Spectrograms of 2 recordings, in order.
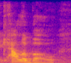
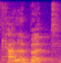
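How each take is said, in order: First: The name is said with a French-style pronunciation. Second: The name is said with a Flemish pronunciation. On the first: The speaker calls it wrong. "people often say Callebaut, but it's not a French name" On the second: The speaker calls it right. "it's a Flemish name. So it's pronounced Callebaut"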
